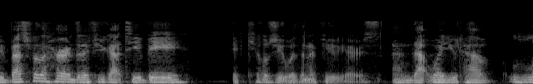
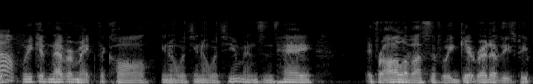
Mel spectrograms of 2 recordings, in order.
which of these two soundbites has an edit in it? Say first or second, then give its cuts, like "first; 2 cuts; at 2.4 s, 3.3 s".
second; 4 cuts; at 1.5 s, 1.9 s, 2.8 s, 3.8 s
